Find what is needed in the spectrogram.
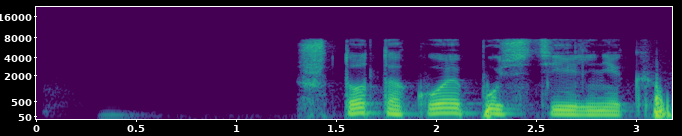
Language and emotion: Russian, neutral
